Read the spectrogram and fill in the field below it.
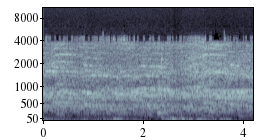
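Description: Large crowd at an election rally in Gorakhpur applauding and cheering loudly and continuously, a dense roar of clapping and voices.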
